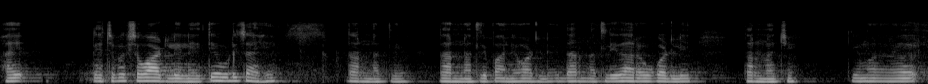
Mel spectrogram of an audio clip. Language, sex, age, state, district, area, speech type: Marathi, male, 18-30, Maharashtra, Satara, urban, spontaneous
